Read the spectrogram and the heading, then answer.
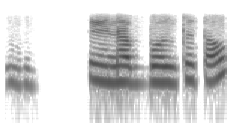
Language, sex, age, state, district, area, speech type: Bengali, female, 30-45, West Bengal, Kolkata, urban, conversation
